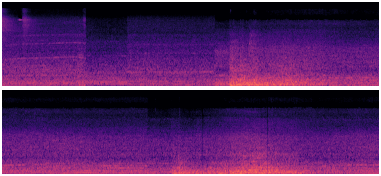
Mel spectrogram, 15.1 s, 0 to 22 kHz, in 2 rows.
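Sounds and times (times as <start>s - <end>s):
tractor engine running: 1.6s - 15.0s.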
